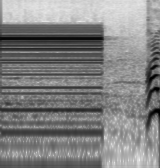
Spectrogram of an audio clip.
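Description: End-of-match buzzer at a FIRST Robotics Competition field: a loud, steady buzz that cuts off suddenly a little over a second in, signalling that the match is over.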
